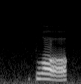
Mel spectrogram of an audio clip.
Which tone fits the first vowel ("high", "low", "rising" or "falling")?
low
